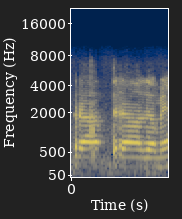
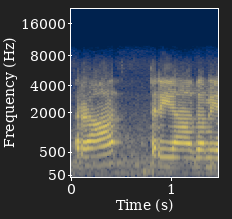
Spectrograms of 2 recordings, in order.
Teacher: త కింద రకారము య వత్తు రెండు వినిపించాలి ఇక్కడ యూజువల్ గా ఏమ మిస్టేక్ చేస్తారంటే యా వత్తు వదిలేస్తారు రాత్రాగమే అనేస్తారు.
